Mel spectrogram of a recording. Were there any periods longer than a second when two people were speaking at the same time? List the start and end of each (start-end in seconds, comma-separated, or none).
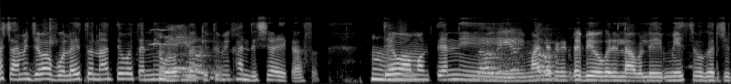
3.8-5.5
